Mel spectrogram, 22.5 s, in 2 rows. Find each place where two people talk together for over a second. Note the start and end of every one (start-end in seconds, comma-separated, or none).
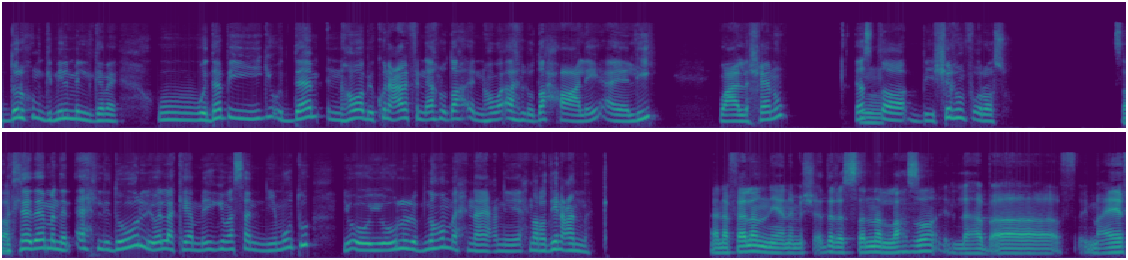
none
